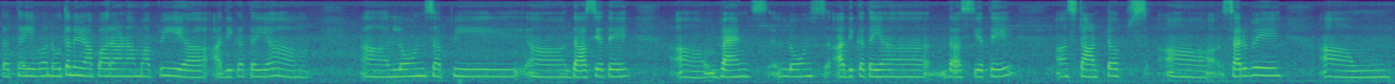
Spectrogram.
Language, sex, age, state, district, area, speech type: Sanskrit, female, 45-60, Karnataka, Mysore, urban, spontaneous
